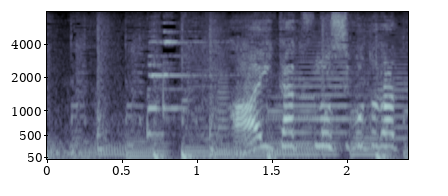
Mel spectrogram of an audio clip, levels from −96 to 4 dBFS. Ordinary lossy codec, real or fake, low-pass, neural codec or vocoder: none; real; none; none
